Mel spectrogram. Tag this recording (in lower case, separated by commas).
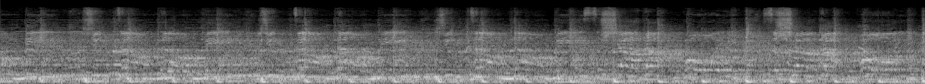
tender music, dance music, music, soul music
